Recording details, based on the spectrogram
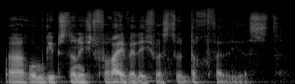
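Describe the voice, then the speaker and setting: An actor playing a falsely courteous desert robber chief with a husky voice, unctuous and flowery, in a 1950s German radio drama. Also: male voice, sits low, normal speed. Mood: veiled menace. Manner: unctuous, flowery, mock-friendly, theatrical.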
